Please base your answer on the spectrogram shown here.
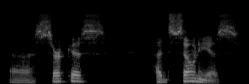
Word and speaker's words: Circus hudsonius: your are area Northern Harrier um it's actually pronounced Circus Circus hudsonius um circus derives from the Greek word Kiros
